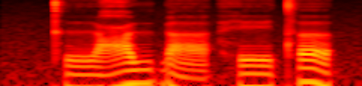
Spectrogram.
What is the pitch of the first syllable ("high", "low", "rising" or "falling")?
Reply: low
